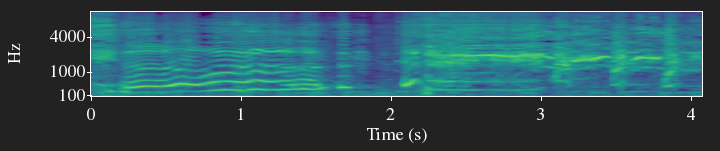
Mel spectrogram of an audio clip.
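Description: A voice wailing with a wobbling pitch for about a second and a half. It is followed by a long, high-pitched, scream-like cry.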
